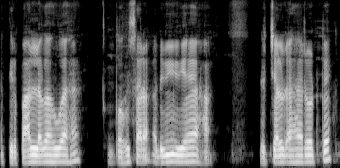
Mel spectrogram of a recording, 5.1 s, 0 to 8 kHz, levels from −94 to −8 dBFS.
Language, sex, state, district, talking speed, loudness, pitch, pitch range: Magahi, male, Bihar, Jahanabad, 175 wpm, -17 LUFS, 115 Hz, 110-120 Hz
